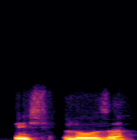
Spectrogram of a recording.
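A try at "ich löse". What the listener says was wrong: ल्योजर, ल्योजर, थोड़ा सा तो ओ लगाओ उसके अंदर।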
